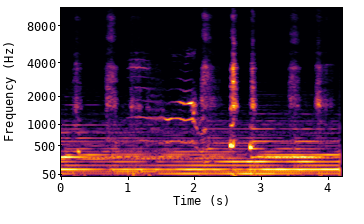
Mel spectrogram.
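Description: A woman sobbing, with repeated sharp gasping breaths and a wavering, falling whimper about a second in, over a steady, low-pitched film score.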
